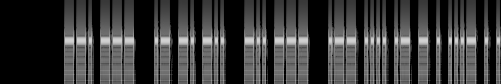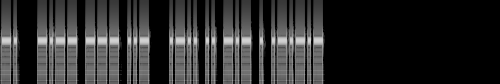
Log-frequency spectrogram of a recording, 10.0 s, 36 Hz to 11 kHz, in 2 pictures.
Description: Morse code, heard as a keyed tone, about 40 wpm, 700 Hz. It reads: GO AND DO WHATEVER YOU LIKE.
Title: Sentences from Top 1100 Words 40wpm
